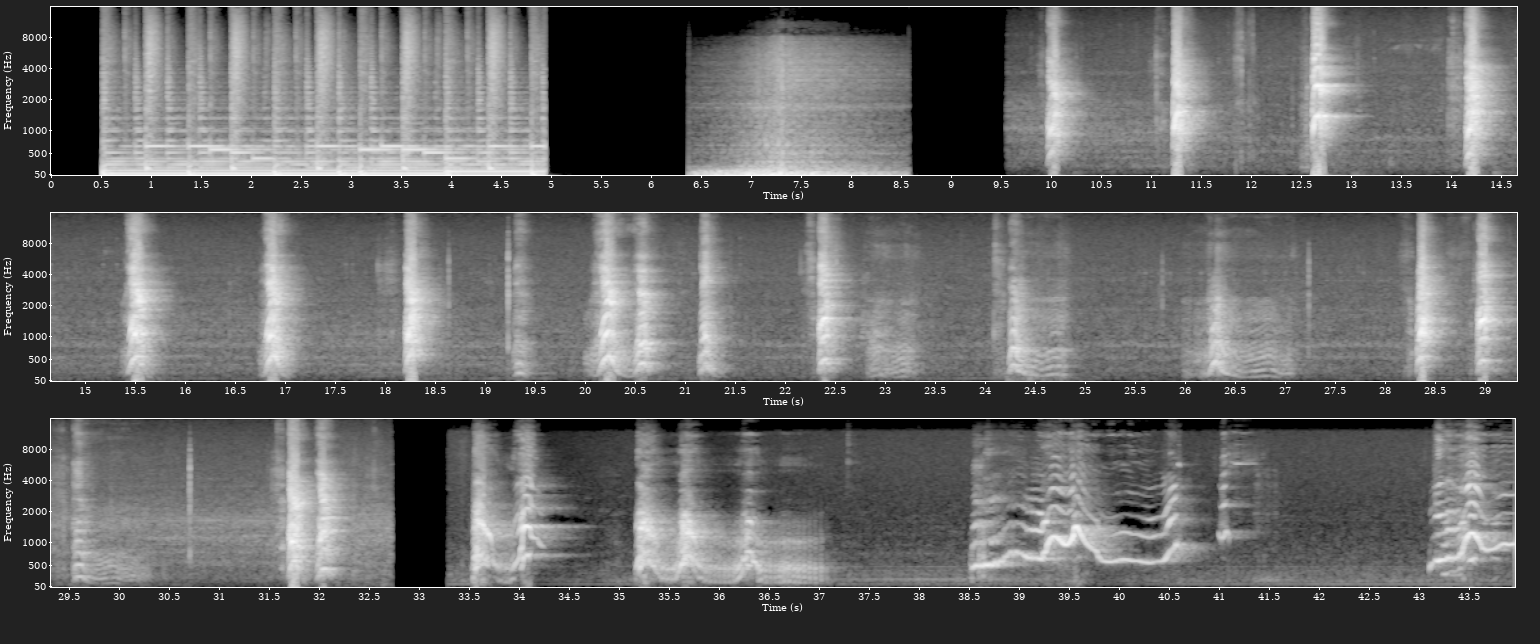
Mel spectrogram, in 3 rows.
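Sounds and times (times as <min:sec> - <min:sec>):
dogs barking: 0:09.9 - 0:10.4, 0:11.1 - 0:11.7, 0:12.6 - 0:13.1, 0:14.0 - 0:14.7, 0:15.4 - 0:15.9, 0:16.7 - 0:17.3, 0:18.1 - 0:21.6, 0:22.2 - 0:23.0, 0:24.1 - 0:24.8, 0:26.1 - 0:27.0, 0:28.2 - 0:29.8, 0:31.6 - 0:32.5, 0:33.5 - 0:34.6, 0:35.2 - 0:36.6
dog whining: 0:26.0 - 0:27.2, 0:29.0 - 0:30.4, 0:38.5 - 0:41.6, 0:43.1 - 0:43.9.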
